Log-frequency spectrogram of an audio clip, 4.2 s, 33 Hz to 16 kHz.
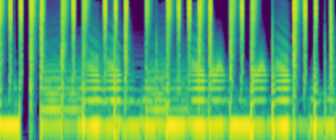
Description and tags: It is a one measure 4/4 drumloop at 114 bpm, created with the Waldorf Attack VSTi within Cubase SX.
The loop has a low tempo electro feel with some expressive bass sounds,
most of them having a pitch of C. The drumloop for loops 00 till 09 is
always the same. The variation is in the bass. Loops 08 and 09 contain
the drums only, where 09 is the most stripped version of the two.
Mastering (EQ, Stereo Enhancer, Multi-Band expand/compress/limit, dither, fades at start and/or end) done within Wavelab.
